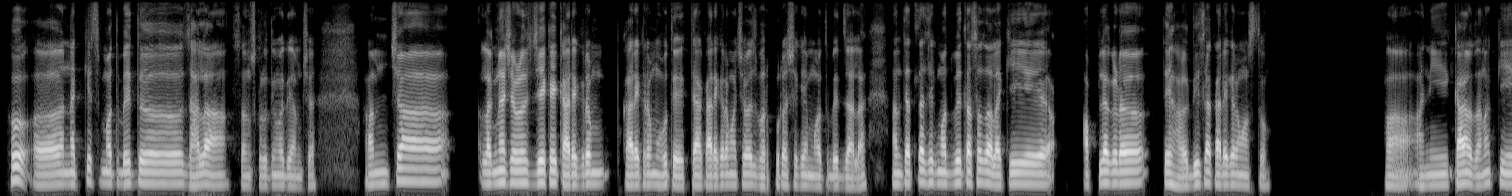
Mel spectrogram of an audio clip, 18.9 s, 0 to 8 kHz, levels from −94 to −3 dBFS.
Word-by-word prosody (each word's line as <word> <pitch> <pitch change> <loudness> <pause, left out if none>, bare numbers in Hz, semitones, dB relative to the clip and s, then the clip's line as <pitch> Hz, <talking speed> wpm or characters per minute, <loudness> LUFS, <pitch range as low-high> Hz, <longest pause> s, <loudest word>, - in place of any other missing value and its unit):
हो, 165 - +5
अ, 115 +1 +1
नक्कीच 125 +4 -4
मतभेद 130 0 -2
अ, 125 -1 +2
झाला 115 +3 +2 0.4
संस्कृतीमध्ये 105 +1 -6
आमच्या. 100 -1 -9 0.7
आमच्या 130 +6 0 1.0
लग्नाच्या 135 +2 +3
वेळेस 135 -1 +2
जे 135 +2 +5
काही 135 0 +3
कार्यक्रम 120 +2 +2 0.3
कार्यक्रम 115 +1 +1
होते, 110 -2 0
त्या 110 0 +3
कार्यक्रमाच्या 115 +2 0
वेळेस 115 -2 -1
भरपूर 115 +3 -4
असे 110 +1 -5
काही 115 0 -3
मतभेद 105 0 -4
झाला 95 +1 -2 0.3
आणि 120 - -2
त्यातलाच 130 +2 +2
एक 135 - -1
मतभेद 130 +2 +1
असा 135 +1 +2
झाला 125 -4 +5
की 125 -1 +2
अ, 120 - +1 0.4
आपल्याकडं 135 +1 +4 0.3
ते 125 - +3
हळदीचा 115 +4 0
कार्यक्रम 115 -1 0
असतो. 105 - -11 1.5
हां, 120 - -4
आणि 110 +2 -5 0.2
काय 120 +1 +7
होतं 105 -3 -1
ना 125 - -3
की 125 -3 -1
120 Hz, 135 wpm, -24 LUFS, 110-130 Hz, 1.5 s, काय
